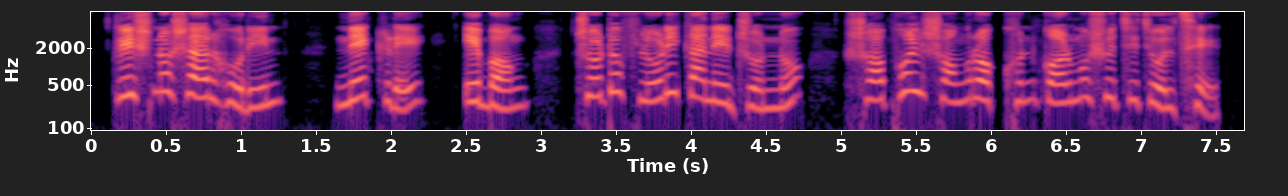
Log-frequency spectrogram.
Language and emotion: Bengali, neutral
